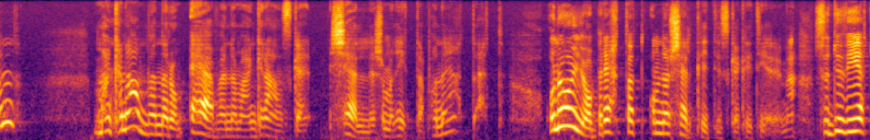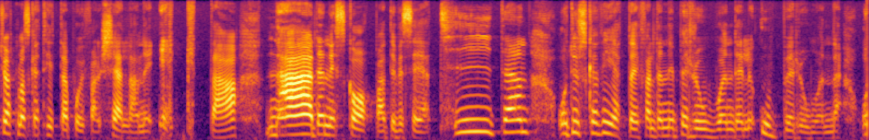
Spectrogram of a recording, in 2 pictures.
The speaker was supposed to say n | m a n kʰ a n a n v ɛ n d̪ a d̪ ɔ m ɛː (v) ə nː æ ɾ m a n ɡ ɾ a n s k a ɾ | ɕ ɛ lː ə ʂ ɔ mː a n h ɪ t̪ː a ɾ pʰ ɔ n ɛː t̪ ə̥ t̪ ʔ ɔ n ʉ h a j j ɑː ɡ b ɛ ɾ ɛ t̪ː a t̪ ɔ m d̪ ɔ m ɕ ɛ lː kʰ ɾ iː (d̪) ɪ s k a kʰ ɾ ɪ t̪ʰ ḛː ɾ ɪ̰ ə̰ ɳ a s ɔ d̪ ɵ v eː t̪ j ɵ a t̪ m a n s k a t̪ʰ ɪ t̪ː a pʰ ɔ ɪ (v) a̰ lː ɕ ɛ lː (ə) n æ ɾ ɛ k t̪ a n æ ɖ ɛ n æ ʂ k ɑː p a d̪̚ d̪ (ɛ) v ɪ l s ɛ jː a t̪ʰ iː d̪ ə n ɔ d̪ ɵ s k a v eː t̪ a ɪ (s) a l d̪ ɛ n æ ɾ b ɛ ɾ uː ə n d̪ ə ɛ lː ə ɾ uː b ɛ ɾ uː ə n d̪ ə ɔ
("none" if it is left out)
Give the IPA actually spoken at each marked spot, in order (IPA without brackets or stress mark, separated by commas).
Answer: v, t̪, f, a, ɛ, f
